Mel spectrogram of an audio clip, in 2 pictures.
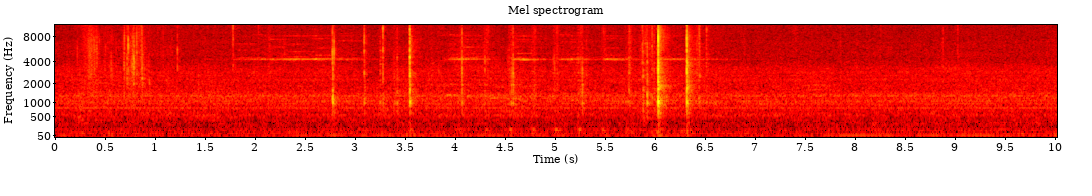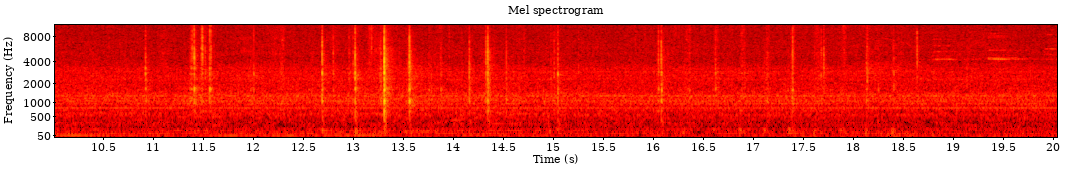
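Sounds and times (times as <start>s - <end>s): laptop parts clicking and tapping: 2.2s - 6.7s, 10.8s - 19.1s.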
